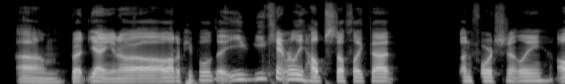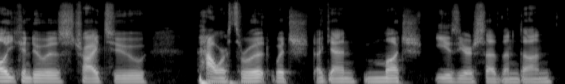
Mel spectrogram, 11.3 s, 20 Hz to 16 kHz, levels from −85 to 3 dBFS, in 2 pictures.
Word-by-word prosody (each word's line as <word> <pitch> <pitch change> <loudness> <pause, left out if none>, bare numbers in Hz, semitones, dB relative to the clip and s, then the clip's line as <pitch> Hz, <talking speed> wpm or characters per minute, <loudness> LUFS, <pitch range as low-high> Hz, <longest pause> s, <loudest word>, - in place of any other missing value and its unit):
Um, 100 -3 -1
but - - +1
yeah, 125 -1 +6
you 100 -2 +5
know 105 +1 +2
a - - +4
a 110 +1 +4
a - - +4
a - - +4
lotta 125 +1 +3
people 150 +3 -5
that - - 0
you 170 +2 -4
you 195 +3 -5
can't - - +5
really 180 -1 +4
help 125 -4 +3
stuff 130 -1 +1
like 125 -1 +1
that, 125 0 +4 0.7
unfortunately. 130 +1 -1
All 120 +1 +5
you 120 -1 0
can 115 0 -3
do 110 0 -1
is 105 -1 -2
try 100 0 +1
to 100 0 -5 0.5
power 105 -1 +3
through 110 0 +1
it, - - -5
which 110 -1 -5
again 105 -1 -3
much 105 +1 -3
easier 105 -3 -4
said 95 -2 -4
than 95 0 -7
done. 95 +2 -5
110 Hz, 200 wpm, -27 LUFS, 100-125 Hz, 0.7 s, yeah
